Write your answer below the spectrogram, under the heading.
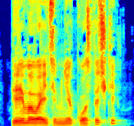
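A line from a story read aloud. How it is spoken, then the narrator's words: Cheerful question. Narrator (Russian): бодро спросил герой городского фольклора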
